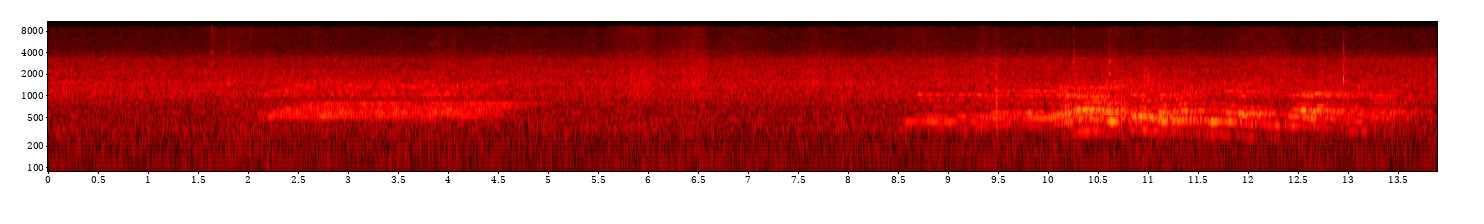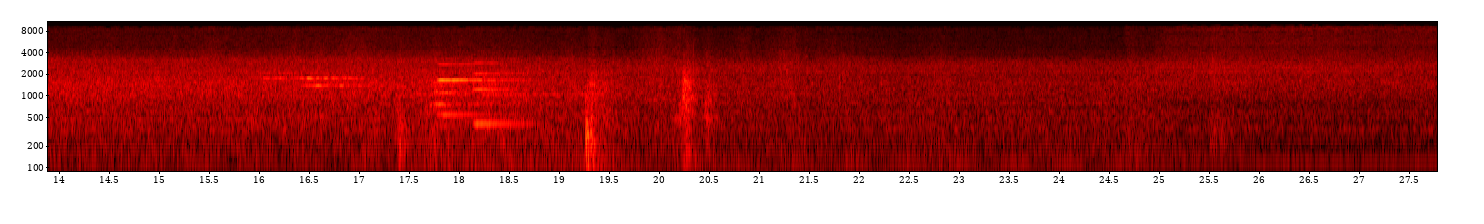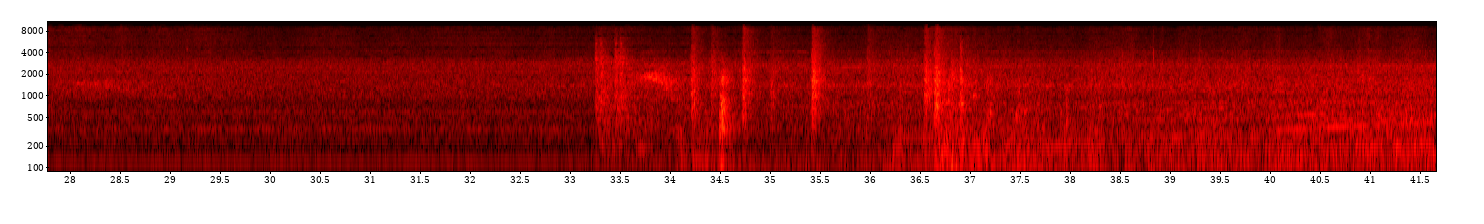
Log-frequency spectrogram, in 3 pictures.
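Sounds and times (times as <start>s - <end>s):
electric train rumble: 0.1s - 20.7s, 34.2s - 41.6s
electric train motors whining as the train departs: 1.9s - 5.6s, 8.1s - 19.1s, 35.4s - 41.6s.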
